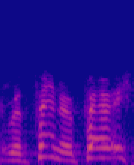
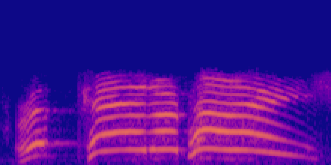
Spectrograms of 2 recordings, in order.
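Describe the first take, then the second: First: Said in the usual way. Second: Very high, very loud, drawn-out yell; loud, slow, high call to repent; street preacher's cry. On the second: Retold or imitated. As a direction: hurl the warning at the crowd slowly.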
